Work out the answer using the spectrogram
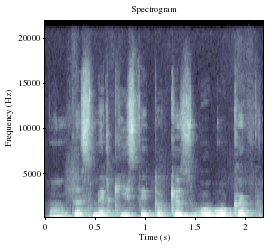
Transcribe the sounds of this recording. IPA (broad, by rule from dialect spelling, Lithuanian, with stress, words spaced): ˈmʊm ˈtɐs mʲɛrʲˈkʲiːs tɐɪ toːˈkʲɪs ˈbʊʋoː ˈkɐp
